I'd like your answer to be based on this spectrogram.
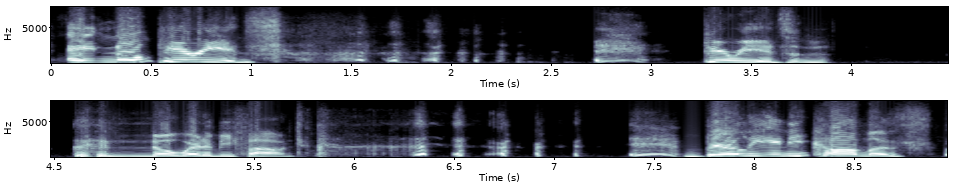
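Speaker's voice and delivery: cracking up between phrases; real amused laughter breaking into the words; laughing. Real, not acted. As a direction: laugh through the joke as you pile on. Cracking up at a viewer's joke.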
